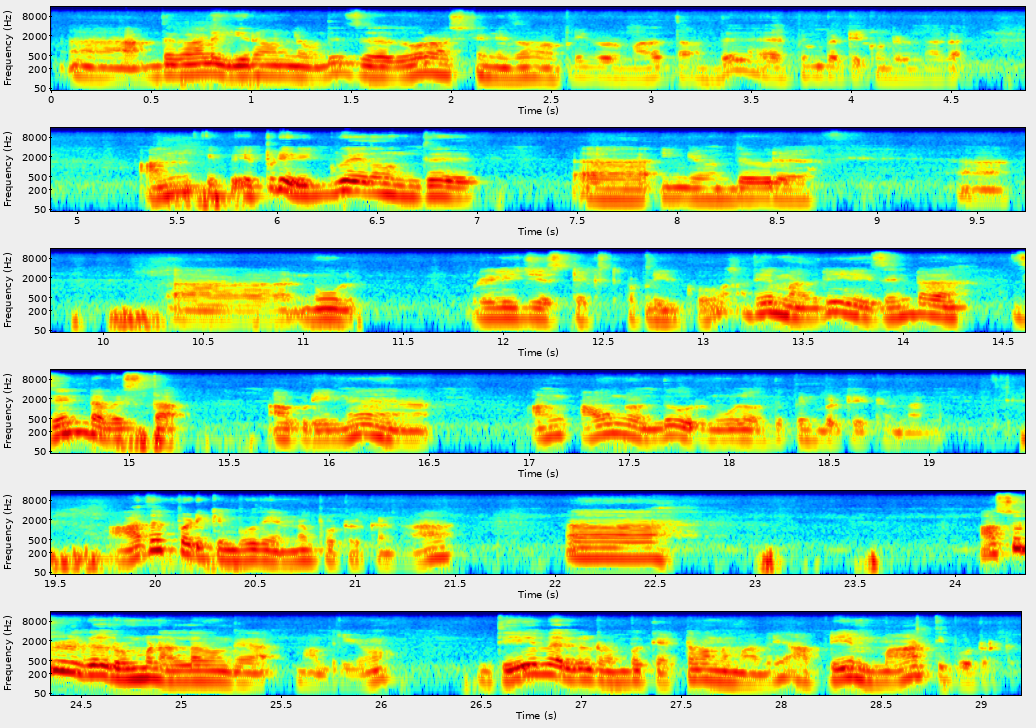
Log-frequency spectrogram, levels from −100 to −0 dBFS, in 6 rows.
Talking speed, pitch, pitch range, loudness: 110 wpm, 120 Hz, 110-140 Hz, -18 LUFS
